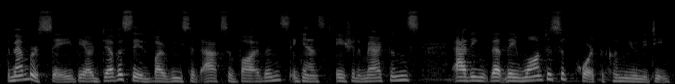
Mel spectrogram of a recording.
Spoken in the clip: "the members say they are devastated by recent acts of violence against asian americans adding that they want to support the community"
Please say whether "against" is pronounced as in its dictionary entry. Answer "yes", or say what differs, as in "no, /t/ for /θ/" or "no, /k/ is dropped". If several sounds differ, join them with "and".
yes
